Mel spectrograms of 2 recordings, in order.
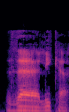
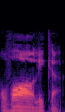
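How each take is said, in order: First: The first sound is light, with an empty mouth. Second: The first sound is heavy, with a full mouth. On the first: The speaker calls it right. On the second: The speaker calls it wrong. "not dhalika"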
